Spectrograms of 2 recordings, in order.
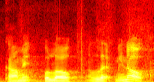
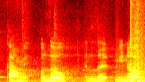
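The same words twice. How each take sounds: The two takes are said the same way.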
